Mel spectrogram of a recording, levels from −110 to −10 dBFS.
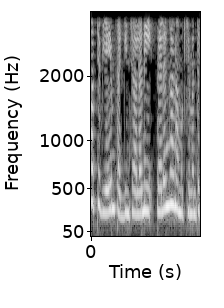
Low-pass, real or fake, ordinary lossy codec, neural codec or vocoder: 3.6 kHz; real; none; none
